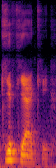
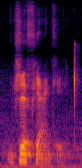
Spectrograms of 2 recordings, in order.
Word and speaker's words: Githyanki: It's not Githyanki, it's Githyanki.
